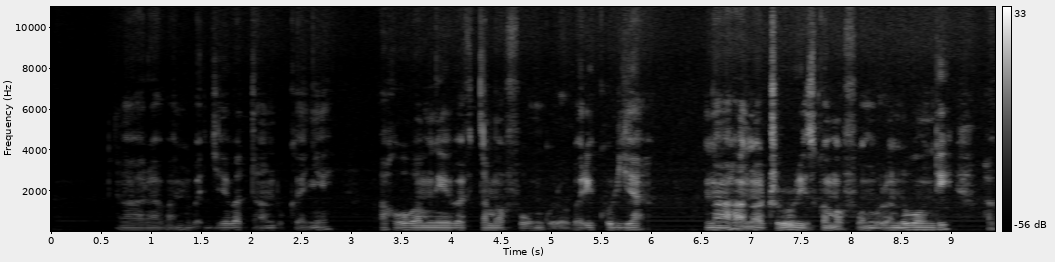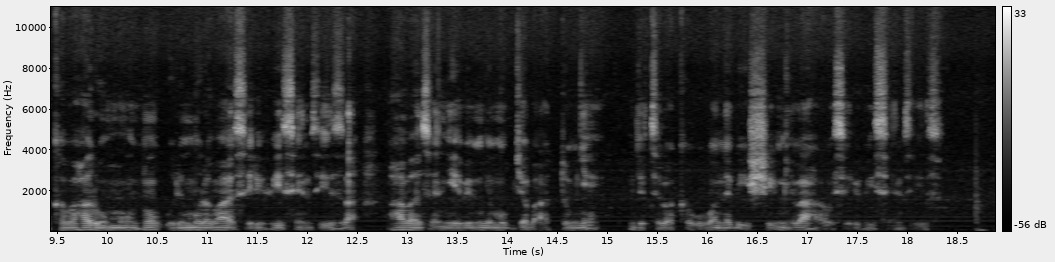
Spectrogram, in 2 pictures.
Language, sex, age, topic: Kinyarwanda, male, 18-24, finance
